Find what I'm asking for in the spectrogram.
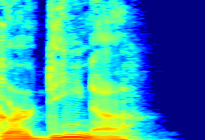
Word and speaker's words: Gardena: He's a great listener, great fan of me, but it's a pretty funny turn of phrase, is when he mispronounces the city where Manuel is from, Gardena, as Gardenia.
